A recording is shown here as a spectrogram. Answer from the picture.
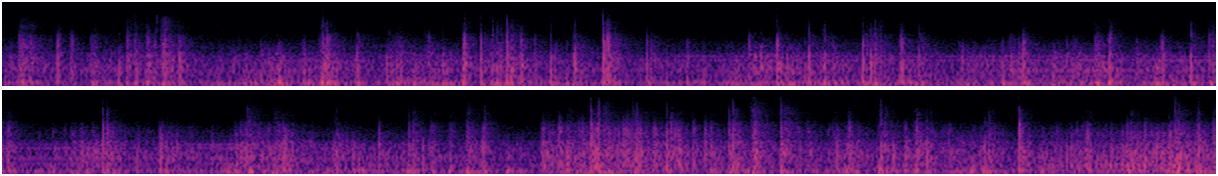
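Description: Fireworks going off: a rapid, irregular series of bangs and crackles over a continuous rumbling haze.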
